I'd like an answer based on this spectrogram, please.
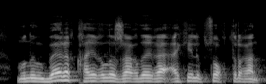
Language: Kazakh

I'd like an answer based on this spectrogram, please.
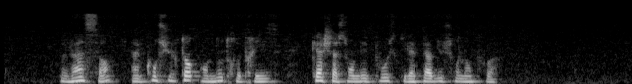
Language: French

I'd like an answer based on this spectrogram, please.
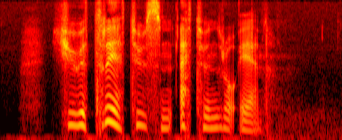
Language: Norwegian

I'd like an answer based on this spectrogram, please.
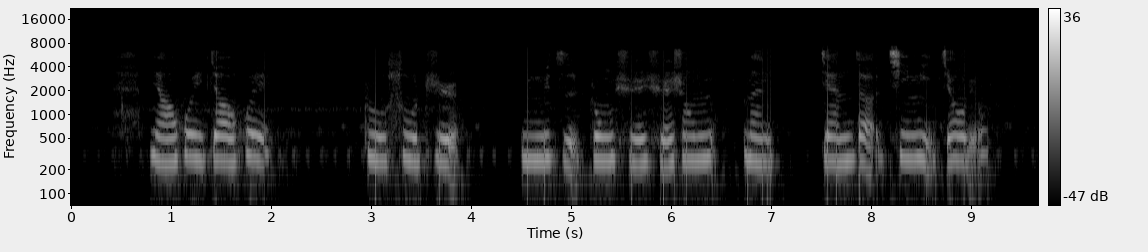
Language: Chinese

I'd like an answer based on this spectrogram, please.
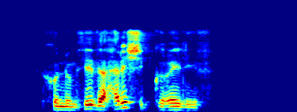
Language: Kabyle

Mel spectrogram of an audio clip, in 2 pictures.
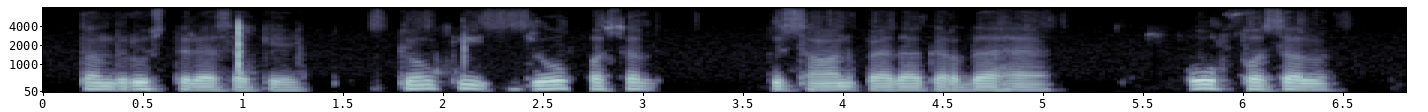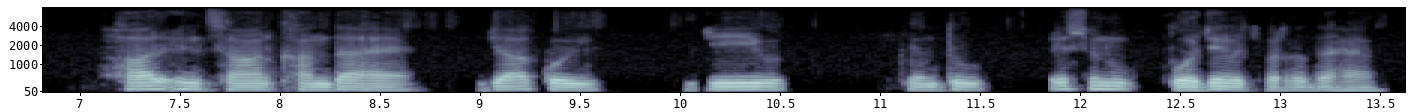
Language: Punjabi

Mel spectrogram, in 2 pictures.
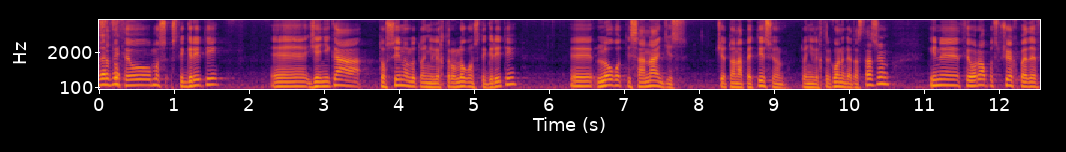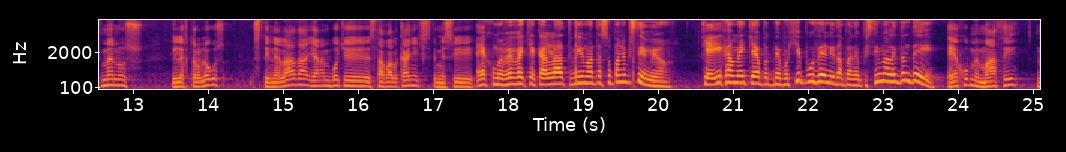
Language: Greek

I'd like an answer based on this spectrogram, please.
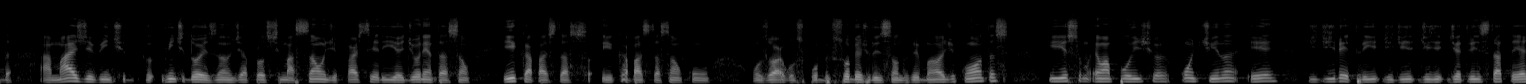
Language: Portuguese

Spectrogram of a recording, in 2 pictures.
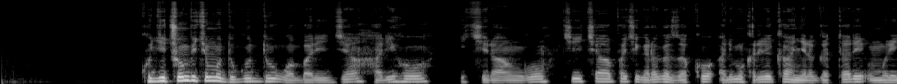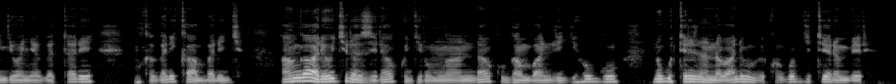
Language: Kinyarwanda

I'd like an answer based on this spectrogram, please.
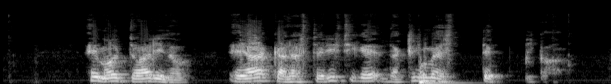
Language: Italian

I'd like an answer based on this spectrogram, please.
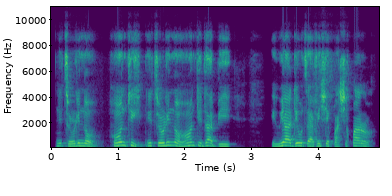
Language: Yoruba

